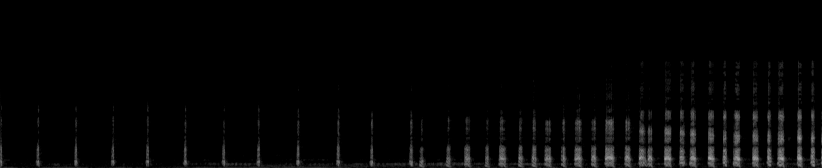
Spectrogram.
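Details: Female chukar partridge calling: spaced, clipped notes about every third of a second that speed up and grow louder into a rapid, dense run of harsh chucking notes; faint low hum early on.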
